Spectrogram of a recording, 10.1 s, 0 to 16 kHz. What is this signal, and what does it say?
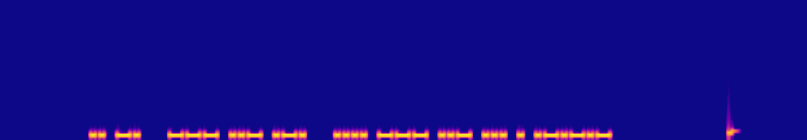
Morse code, heard as a keyed tone, about 22 wpm, 700 Hz. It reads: IN OUR HOUSE.
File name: practice / 22wpm / Sentences with 2-Word Phrases - 22wpm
